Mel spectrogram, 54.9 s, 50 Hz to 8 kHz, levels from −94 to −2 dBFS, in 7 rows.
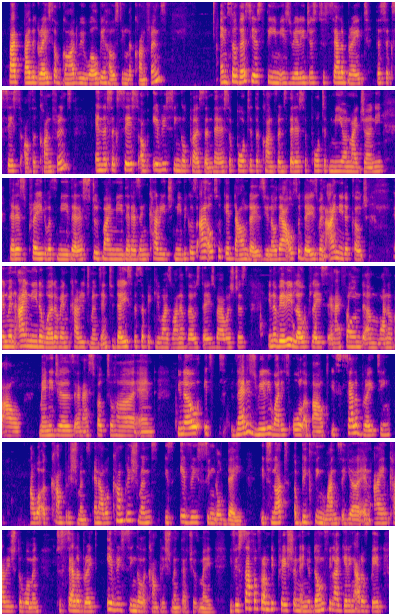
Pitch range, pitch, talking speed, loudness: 160-190 Hz, 175 Hz, 190 wpm, -22 LUFS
